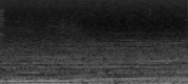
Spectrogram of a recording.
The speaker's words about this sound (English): The sound of a vehicle door is closed as a man rushes toward an open door. He closes the door quickly and speeds off in the vehicle.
